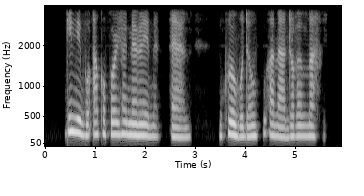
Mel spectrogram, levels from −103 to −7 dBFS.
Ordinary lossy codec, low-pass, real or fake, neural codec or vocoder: none; 3.6 kHz; fake; codec, 16 kHz, 0.5 kbps, FunCodec, trained on LibriTTS, 25 frames a second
